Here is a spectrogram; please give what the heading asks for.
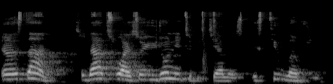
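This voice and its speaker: A woman's voice: fairly high pitch, animated, fast talker, darkish tone, low-quality recording. A young Nigerian woman teaching an online school class, chatty, often checking "you understand?".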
